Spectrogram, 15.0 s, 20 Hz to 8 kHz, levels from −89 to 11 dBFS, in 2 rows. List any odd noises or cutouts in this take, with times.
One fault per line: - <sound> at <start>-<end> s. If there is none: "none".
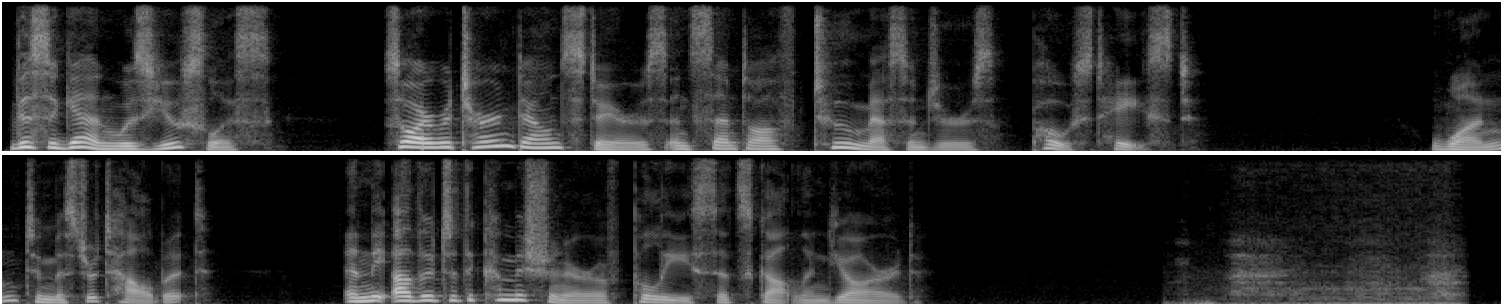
- breath at 13.3-14.8 s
